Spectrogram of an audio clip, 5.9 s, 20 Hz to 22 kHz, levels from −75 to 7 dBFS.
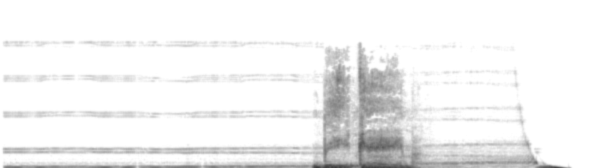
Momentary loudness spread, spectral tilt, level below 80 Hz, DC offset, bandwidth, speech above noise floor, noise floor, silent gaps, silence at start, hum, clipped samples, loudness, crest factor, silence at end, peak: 24 LU; -5 dB/octave; -34 dBFS; under 0.1%; 17 kHz; 24 dB; -42 dBFS; none; 0.05 s; none; under 0.1%; -20 LUFS; 20 dB; 0.2 s; -4 dBFS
